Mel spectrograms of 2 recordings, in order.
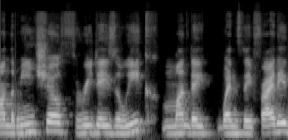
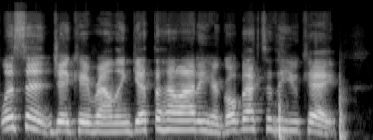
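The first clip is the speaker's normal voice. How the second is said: loud, mock heckler-style yelling; 4 semitones higher, 5 dB louder than usual. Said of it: "I start yelling back at them".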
